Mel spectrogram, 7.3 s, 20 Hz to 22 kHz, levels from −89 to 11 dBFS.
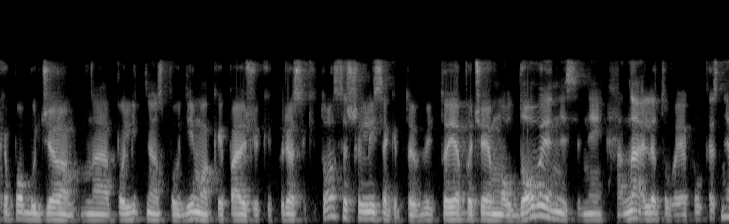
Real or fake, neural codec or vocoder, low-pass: real; none; 7.2 kHz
